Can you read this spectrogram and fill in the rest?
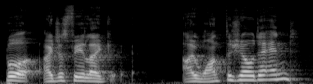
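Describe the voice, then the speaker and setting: A man's voice: fairly high pitch, normal speed. Man in casual podcast chat. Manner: animated, rambling, opinionated, often swearing. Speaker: podcast host.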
